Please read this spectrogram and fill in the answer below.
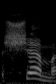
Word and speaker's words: Chaim: and he corrected me and he said it's Shem. We've been saying Shem. It's actually Shem. And I was actually correct in the Jewish pronunciation of the name would be Chaim. But so we'll go with Shem for now.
